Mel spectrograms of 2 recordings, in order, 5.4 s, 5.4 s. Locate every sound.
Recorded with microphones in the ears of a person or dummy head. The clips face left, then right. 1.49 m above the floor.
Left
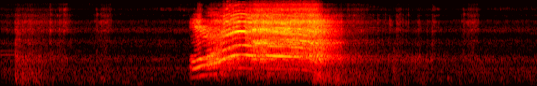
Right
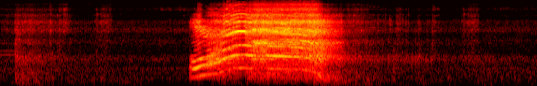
1.9 s a scream: 45° right (ahead or behind), 0.7 m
